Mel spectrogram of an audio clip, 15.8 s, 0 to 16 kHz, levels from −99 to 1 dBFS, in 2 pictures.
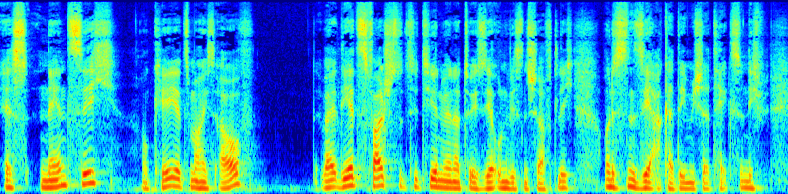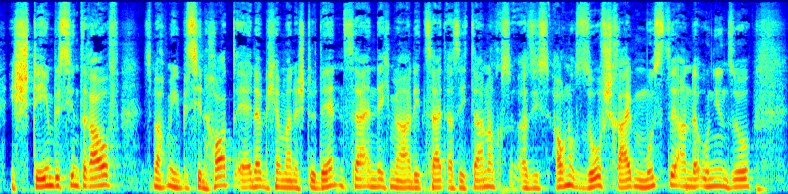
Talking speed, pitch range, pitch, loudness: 245 wpm, 120-150 Hz, 135 Hz, -19 LUFS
